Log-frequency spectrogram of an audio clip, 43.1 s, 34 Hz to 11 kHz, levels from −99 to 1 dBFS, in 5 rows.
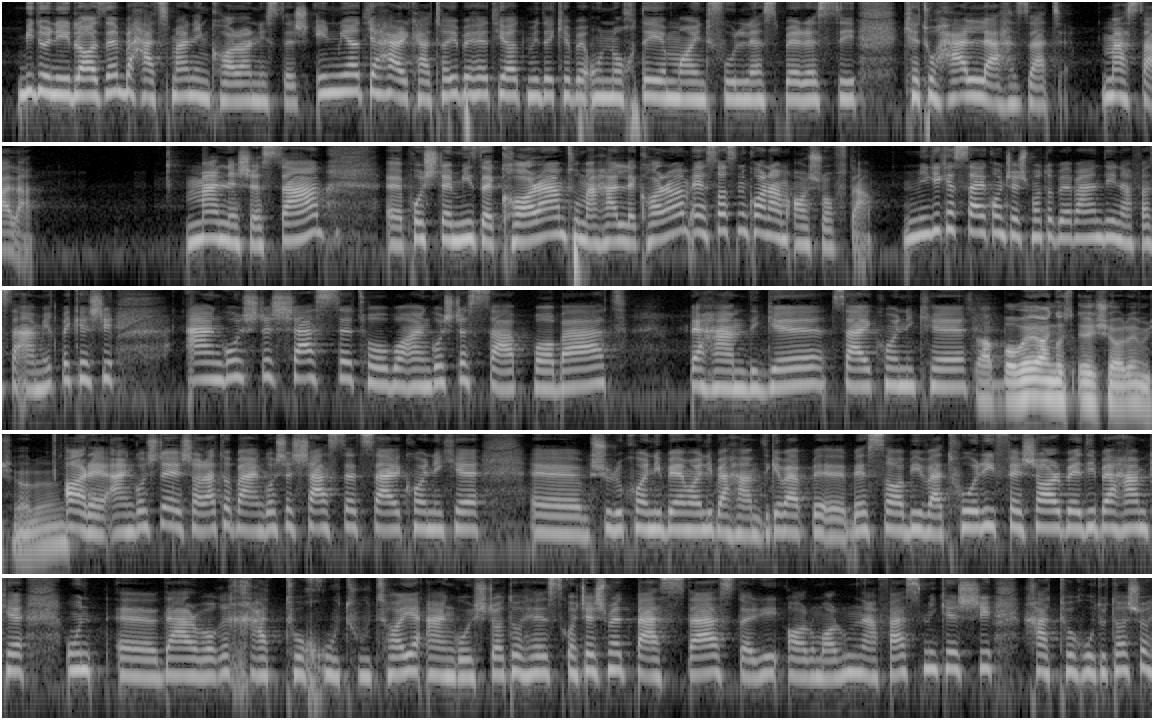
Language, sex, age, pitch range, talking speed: Persian, female, 20-39, 205-235 Hz, 150 wpm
